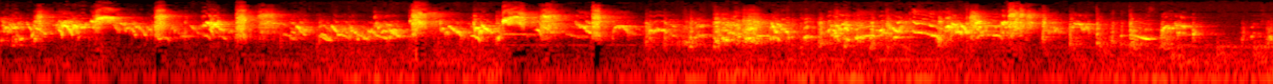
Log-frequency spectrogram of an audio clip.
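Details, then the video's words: Aviary flock of happy budgies keeping up a busy mix of chirps, warbles and harsh squawks, many voices overlapping without pause, tailing off slightly at the very end. "HAPPY BUDGIES SOUNDS"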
